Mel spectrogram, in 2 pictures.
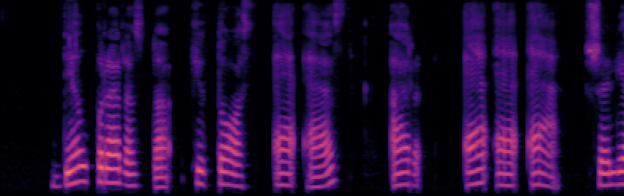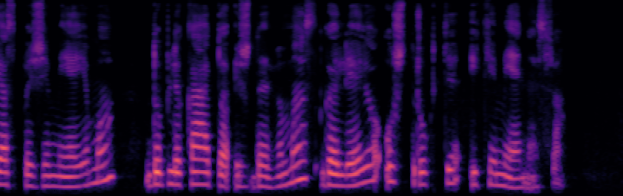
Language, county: Lithuanian, Kaunas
